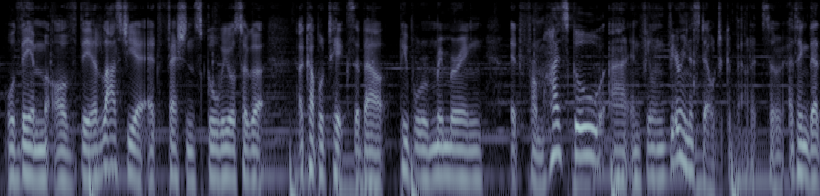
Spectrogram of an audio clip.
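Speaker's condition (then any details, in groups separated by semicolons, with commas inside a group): No condition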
